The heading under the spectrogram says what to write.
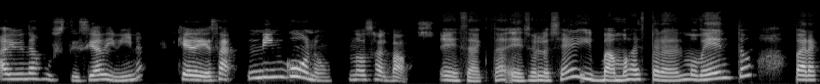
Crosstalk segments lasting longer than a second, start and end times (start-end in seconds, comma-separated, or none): none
